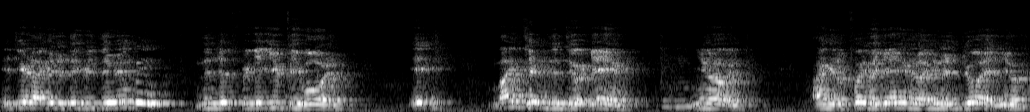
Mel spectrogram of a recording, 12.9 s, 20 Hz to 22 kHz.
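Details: 24-year-old man with lifelong spastic quadriplegic cerebral palsy after premature birth at 2 lb 4 oz; dysarthria (cerebral palsy).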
